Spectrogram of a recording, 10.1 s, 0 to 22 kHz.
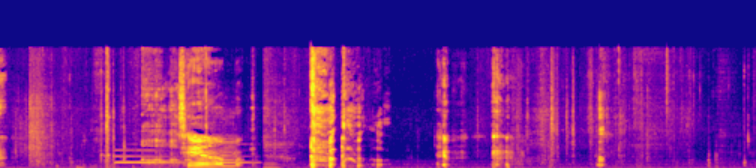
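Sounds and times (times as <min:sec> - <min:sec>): car cabin hum: 0:00.1 - 0:05.8
steady even-pitched tone: 0:01.5 - 0:03.6.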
